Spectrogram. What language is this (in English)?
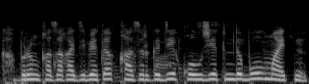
Kazakh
